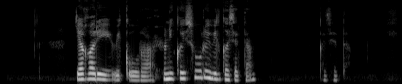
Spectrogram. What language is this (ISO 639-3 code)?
dar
